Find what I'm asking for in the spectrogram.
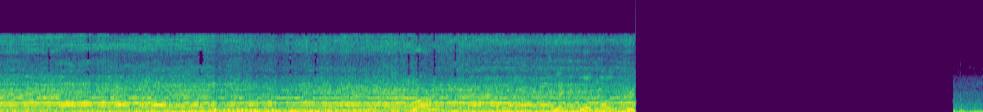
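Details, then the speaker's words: Outboard motor running with a fast rattling knock about four a second over the motor, an abnormal noise. "El cigüeñal de estos motores, de este tipo de motores, trae unas estrías donde encaja el eje. El, las estrías del cigüeñal se pelaron y por ende producía ese tipo de ruidos."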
